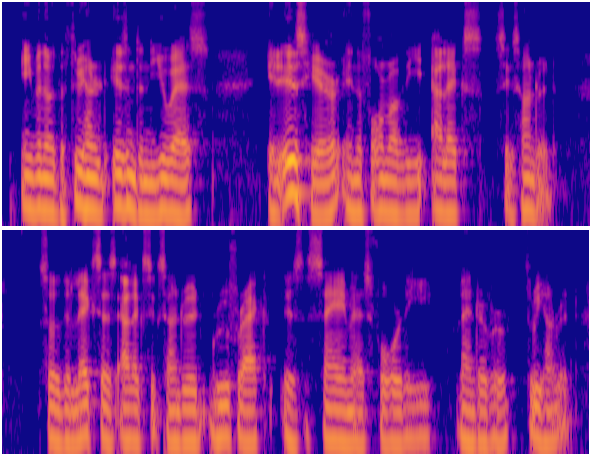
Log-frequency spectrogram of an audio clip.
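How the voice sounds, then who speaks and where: In a South African accent, a man speaks at a moderate pace and a medium pitch with fairly even intonation, recorded very cleanly against a silent background. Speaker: business owner and importer. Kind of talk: casual interview. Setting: in-person conversation.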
